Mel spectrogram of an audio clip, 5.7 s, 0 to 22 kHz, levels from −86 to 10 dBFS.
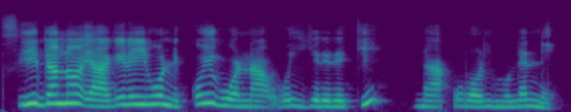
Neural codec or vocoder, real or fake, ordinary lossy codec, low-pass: autoencoder, 48 kHz, 32 numbers a frame, DAC-VAE, trained on Japanese speech; fake; none; 14.4 kHz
